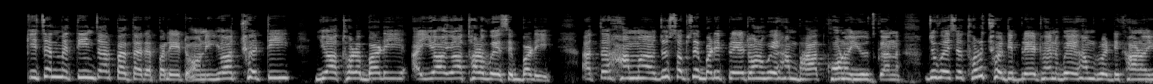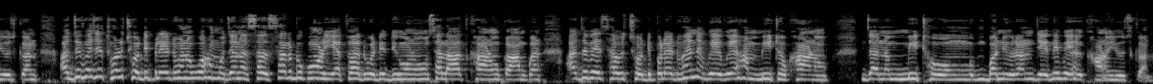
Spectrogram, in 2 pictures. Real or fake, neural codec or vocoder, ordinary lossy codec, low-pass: fake; vocoder, 48 kHz, 128 mel bands, Vocos; MP3, 48 kbps; 19.8 kHz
